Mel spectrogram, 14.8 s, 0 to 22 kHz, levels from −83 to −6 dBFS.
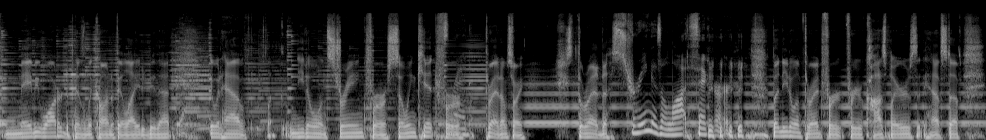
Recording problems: squashed, flat; heavily, background pumping
background music; noticeable; throughout; 10 dB below the speech

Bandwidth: 14.5 kHz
